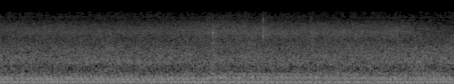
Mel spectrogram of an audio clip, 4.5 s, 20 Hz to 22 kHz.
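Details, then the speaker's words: 2022 Genesis GV70 3.5 L petrol, 25,000 km, code P0301: low uneven idle with a lumpy stumbling beat from cylinder 1 misfire; short-term fuel trim bank one up to 26%. "right now it's still misfiring right now."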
